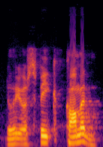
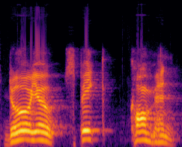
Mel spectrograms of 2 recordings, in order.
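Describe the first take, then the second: First: It is said at a softer volume. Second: It is said at a louder volume. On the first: "says in a gruff voice" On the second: "he says a little bit louder"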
